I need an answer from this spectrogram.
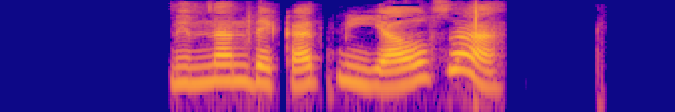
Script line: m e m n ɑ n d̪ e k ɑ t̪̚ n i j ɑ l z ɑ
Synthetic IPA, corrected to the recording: m e m n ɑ n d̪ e k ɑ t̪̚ m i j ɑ l z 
